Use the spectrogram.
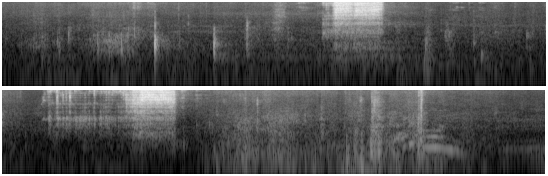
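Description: A can of spray fires two short, sharp hissing bursts a second or so apart, loud and close, amid scattered light clicks and rustling.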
